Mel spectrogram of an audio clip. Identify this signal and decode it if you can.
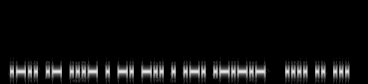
Morse code, heard as a keyed tone, about 40 wpm, 600 Hz. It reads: LAVENDER. HIS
